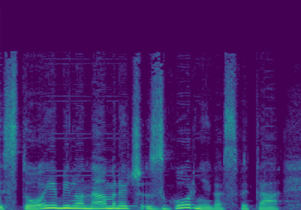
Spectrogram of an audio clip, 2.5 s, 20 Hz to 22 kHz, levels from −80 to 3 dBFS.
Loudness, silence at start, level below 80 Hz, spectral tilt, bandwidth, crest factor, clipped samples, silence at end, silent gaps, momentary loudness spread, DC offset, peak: -22 LUFS; 0 s; -70 dBFS; -5 dB/octave; 17 kHz; 12 dB; under 0.1%; 0 s; none; 10 LU; under 0.1%; -10 dBFS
